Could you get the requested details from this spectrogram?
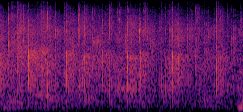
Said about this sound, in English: And yeah, that's a good place to clap too.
